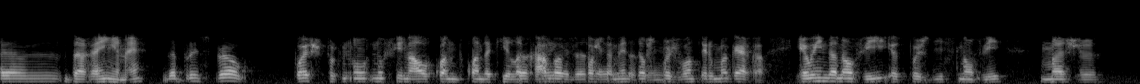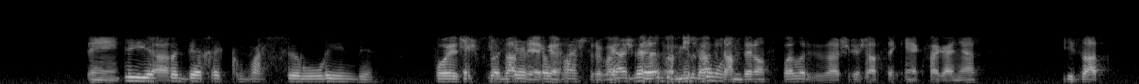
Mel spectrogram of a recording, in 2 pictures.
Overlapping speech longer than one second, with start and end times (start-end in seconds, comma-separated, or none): 5.1-6.9, 16.0-18.8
